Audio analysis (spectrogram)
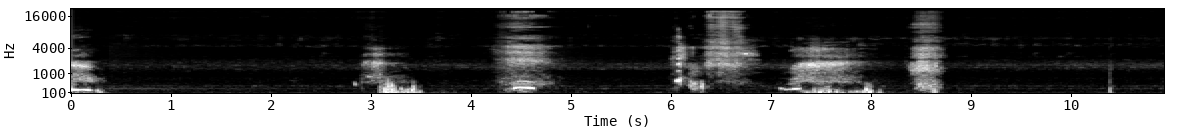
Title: wake up sneezes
